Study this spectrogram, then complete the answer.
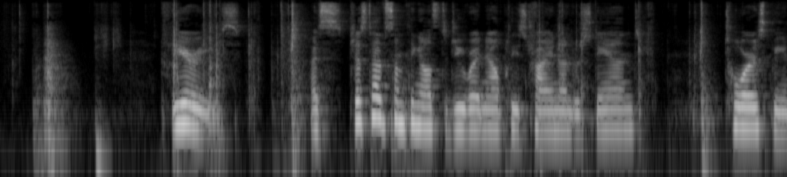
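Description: Playing cards slide and tap softly against one another.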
